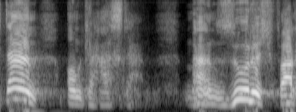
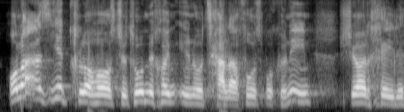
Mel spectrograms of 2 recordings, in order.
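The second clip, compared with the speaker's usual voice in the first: usual speaking voice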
